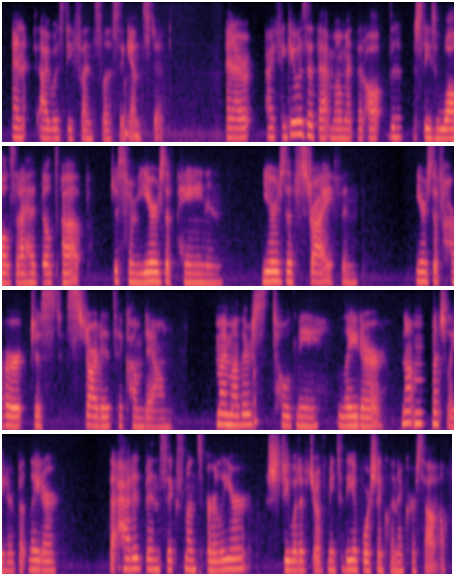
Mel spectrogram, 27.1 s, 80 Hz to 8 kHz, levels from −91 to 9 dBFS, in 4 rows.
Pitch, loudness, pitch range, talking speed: 185 Hz, -23 LUFS, 175-195 Hz, 155 wpm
